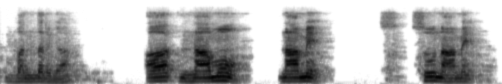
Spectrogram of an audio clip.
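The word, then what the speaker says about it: tsunami: प्रकार से सुनामी और सुनामी आप लिखते हैं टी साइलेंट हुआ करता है टी एस यू एन ए एम ए सुनामी यह भी हो सकता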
